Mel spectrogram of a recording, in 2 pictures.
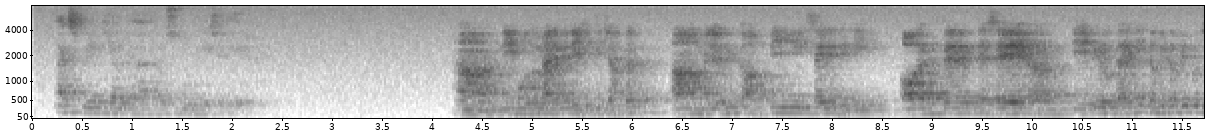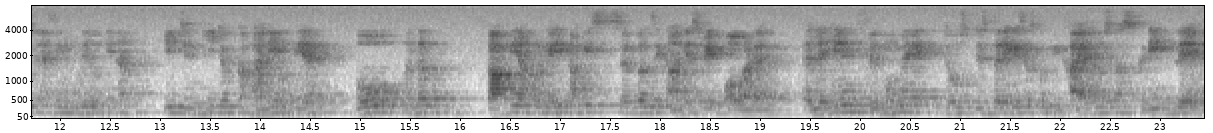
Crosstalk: none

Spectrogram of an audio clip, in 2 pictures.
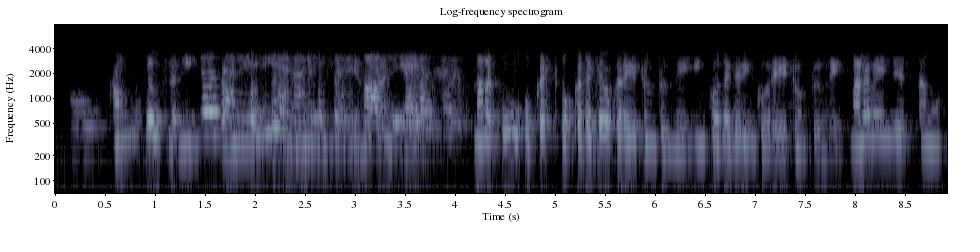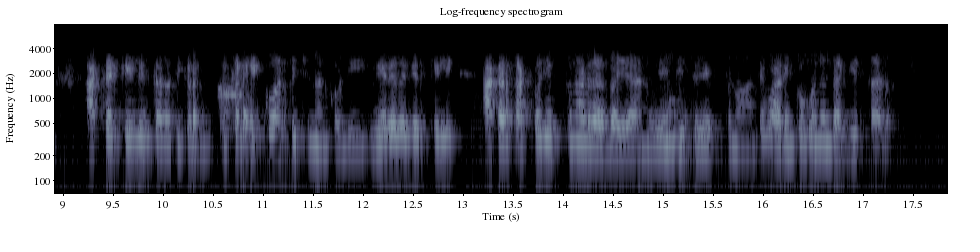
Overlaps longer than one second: present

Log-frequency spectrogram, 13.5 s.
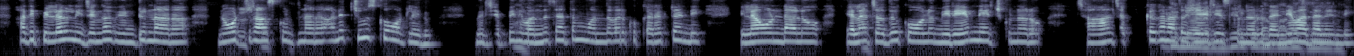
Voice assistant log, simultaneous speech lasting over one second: present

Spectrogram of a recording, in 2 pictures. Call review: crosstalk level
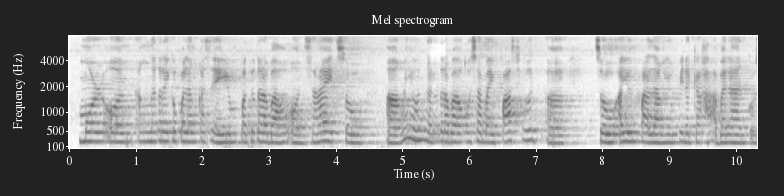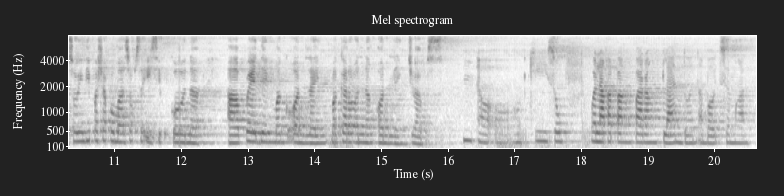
none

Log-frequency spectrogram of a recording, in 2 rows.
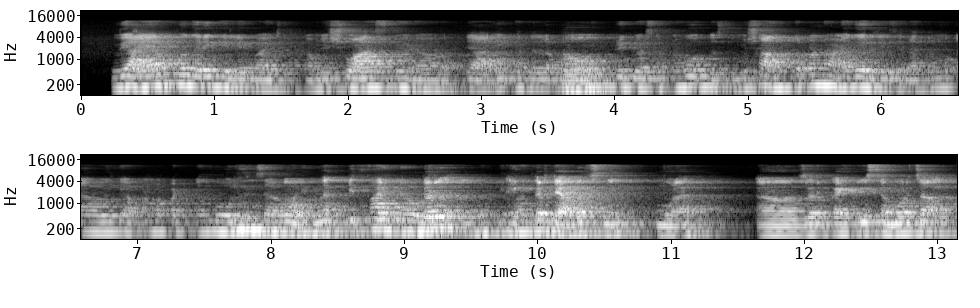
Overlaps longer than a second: present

